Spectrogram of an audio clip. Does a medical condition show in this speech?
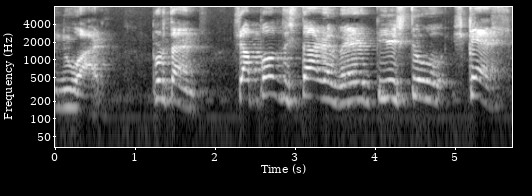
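Yes: cerebral palsy.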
